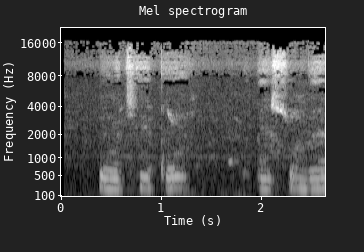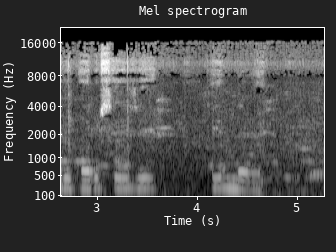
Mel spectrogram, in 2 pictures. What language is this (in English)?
Kinyarwanda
